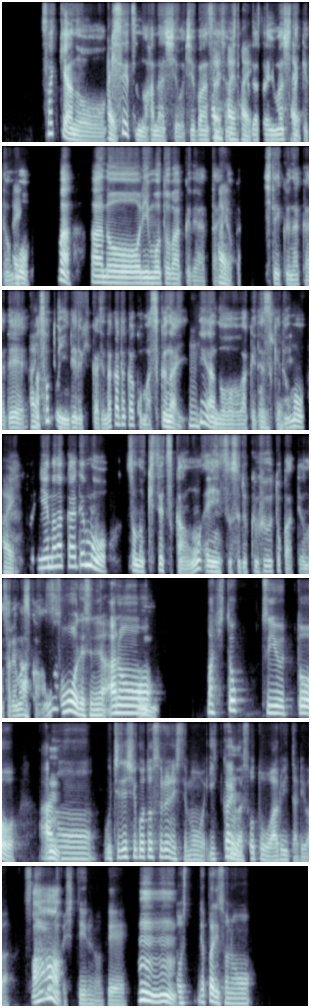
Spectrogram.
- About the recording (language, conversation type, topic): Japanese, podcast, 服で気分を変えるコツってある？
- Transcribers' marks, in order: other background noise; other noise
